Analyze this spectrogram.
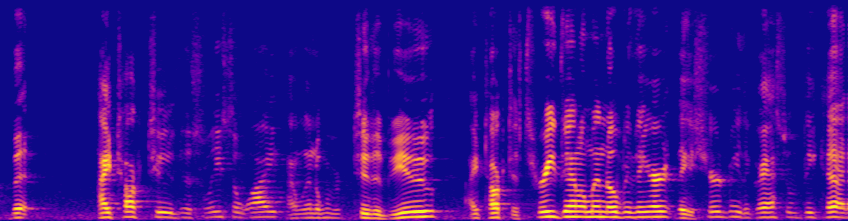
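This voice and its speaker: At a moderate pace, a man speaks in a high pitch with fairly even intonation and big swings in loudness. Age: 70s. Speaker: resident speaking at public comment. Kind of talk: public comment at council meeting. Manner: agitated.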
